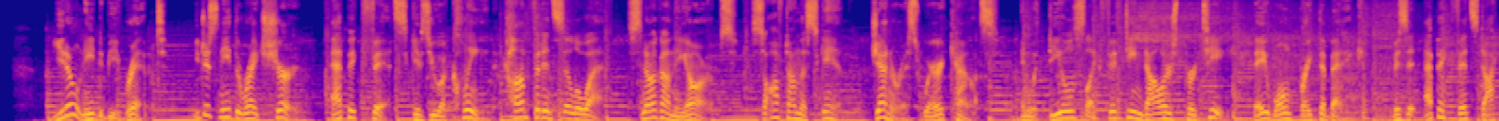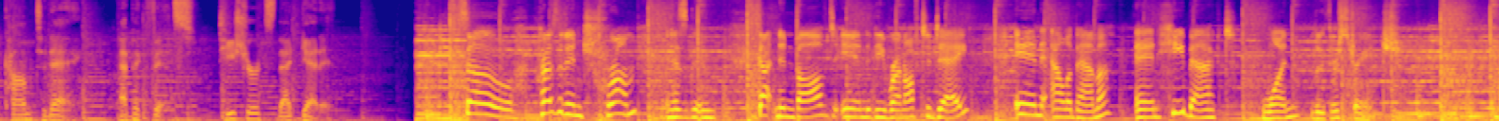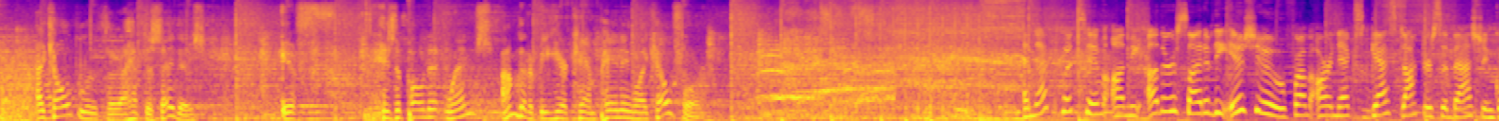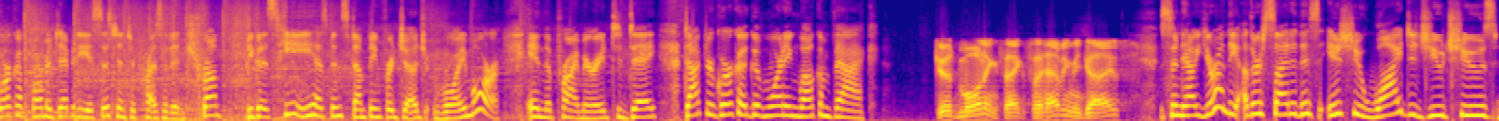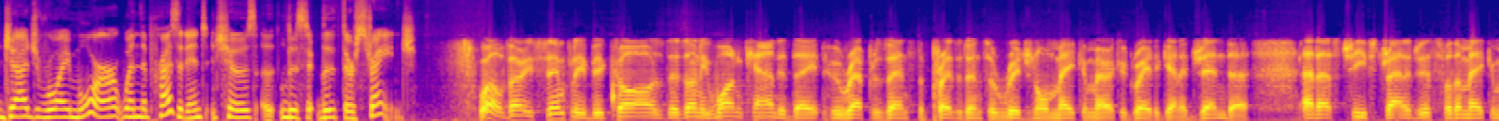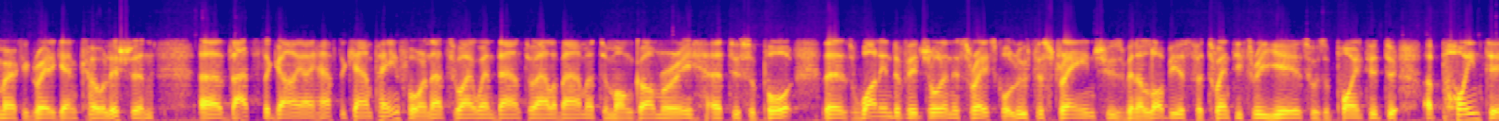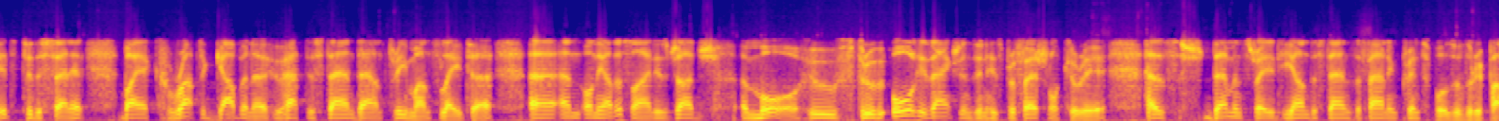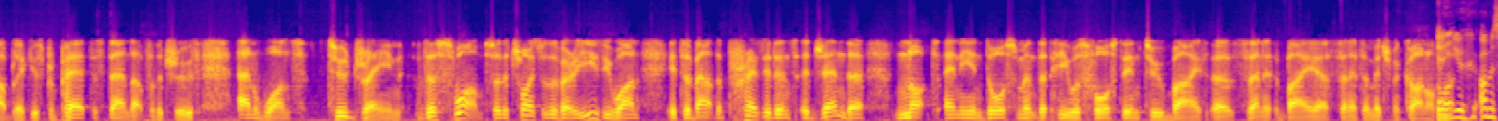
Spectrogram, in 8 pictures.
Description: INTERVIEW -- DR. SEBASTIAN GORKA - former Deputy Assistant to President Trump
